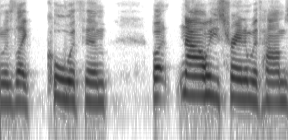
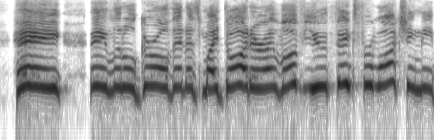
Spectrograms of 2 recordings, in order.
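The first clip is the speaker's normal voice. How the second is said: pitched-up, pandering fighter voice; 8 semitones higher, 4 dB louder than usual. Mocking a fighter's late-night post-fight speech: imitating Brendan Allen. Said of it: "Motherfuckers fighting at".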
